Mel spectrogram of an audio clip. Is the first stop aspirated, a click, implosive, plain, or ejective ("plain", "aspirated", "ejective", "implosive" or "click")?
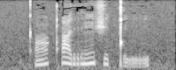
ejective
